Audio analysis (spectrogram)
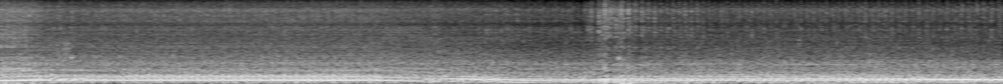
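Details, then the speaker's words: Gleaner combine gasoline engine after its first start following a carb rebuild, starter rebuild and two straightened push rods. Steady low rumble settling into an even idle with no knocks or misses. Runs better after blowing exhaust debris, suspected a mouse nest; normal idle. "she runs okay I feel a little better about it"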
